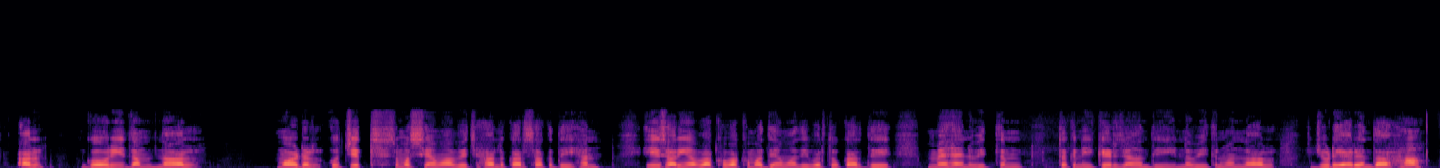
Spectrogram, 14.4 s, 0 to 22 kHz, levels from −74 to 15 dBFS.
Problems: none marked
